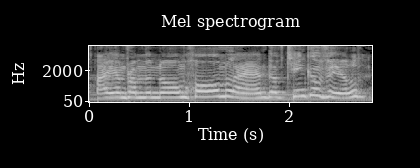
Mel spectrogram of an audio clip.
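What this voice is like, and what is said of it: Put-on character accent. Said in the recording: “Interesting accent you have.”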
